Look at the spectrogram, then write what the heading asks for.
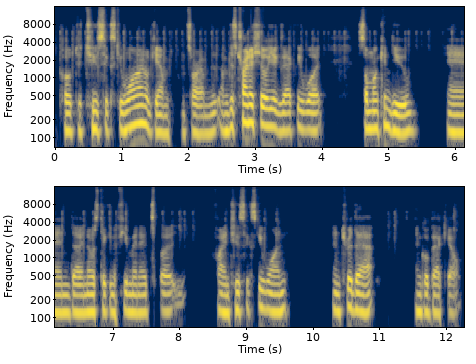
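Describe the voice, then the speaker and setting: Casual male tutorial host, warm low-key tone, dry close sound, rambling explainer. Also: steady tone, moderate pace, no echo. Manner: chatty, repeats himself, radio checks. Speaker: radio hobby channel host.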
